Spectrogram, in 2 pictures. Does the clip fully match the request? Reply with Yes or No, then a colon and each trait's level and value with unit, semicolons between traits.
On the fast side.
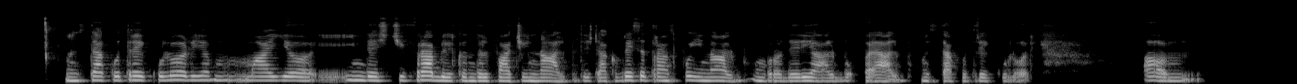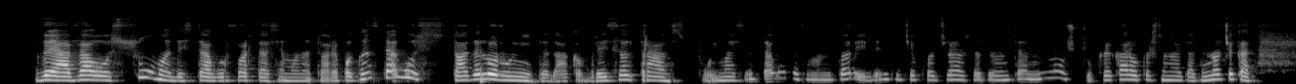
No: average, 155 wpm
